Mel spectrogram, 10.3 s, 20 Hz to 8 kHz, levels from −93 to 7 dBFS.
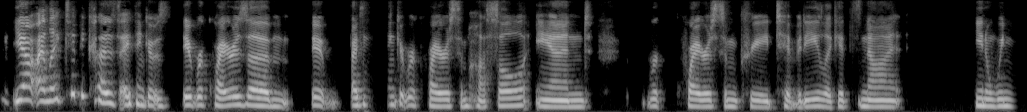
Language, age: English, 30-49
